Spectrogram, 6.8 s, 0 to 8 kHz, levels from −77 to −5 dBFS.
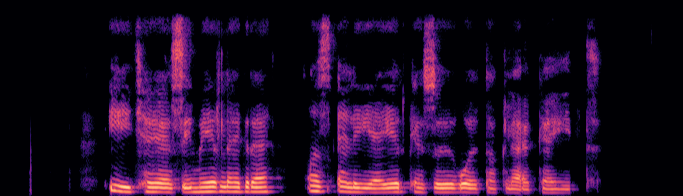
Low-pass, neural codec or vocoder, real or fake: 7.2 kHz; codec, 16 kHz, 16 kbps, FreqCodec, smaller model; fake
